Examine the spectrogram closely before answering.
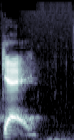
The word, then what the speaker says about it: GAI: co-founded gay American Indians gai which was just pronounced out gay a San Francisco organization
